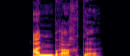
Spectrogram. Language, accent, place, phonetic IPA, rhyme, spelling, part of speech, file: German, Germany, Berlin, [ˈanˌbʁaxtə], -anbʁaxtə, anbrachte, verb, De-anbrachte.ogg
- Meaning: first/third-person singular dependent preterite of anbringen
